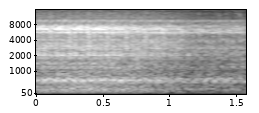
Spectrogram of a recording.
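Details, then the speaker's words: Rebuilt BMW G80 M3 with replacement engine, VRSF downpipes, stock exhaust with valves unplugged: steady, even idle with a light raspy top end, no knocks or misses. Engine sounds healthy and normal. "Engine sounds healthy and normal. Sounds like a direct injected engine to me."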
